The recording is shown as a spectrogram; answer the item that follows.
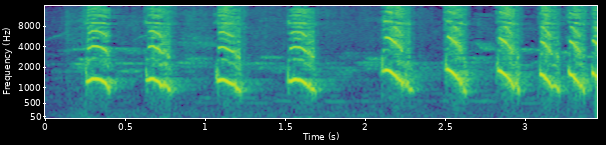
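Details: White-rumped shama singing to provoke rival shamas: a steady series of loud downslurred whistled notes, about two per second, speeding up toward the end, each note dropping in pitch with bright overtones.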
